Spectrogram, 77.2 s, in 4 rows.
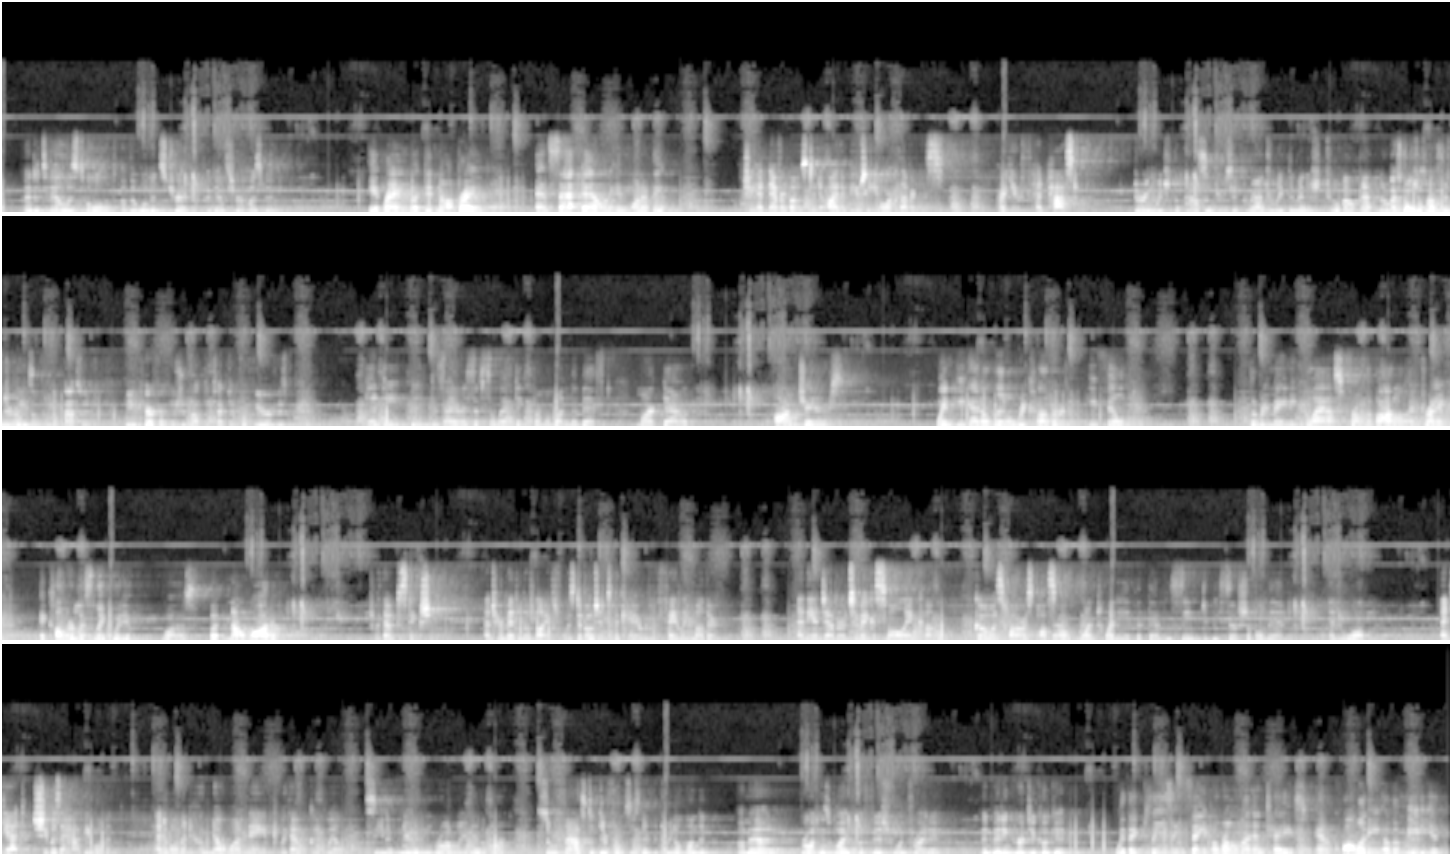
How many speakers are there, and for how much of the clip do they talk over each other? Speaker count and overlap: six, about 2%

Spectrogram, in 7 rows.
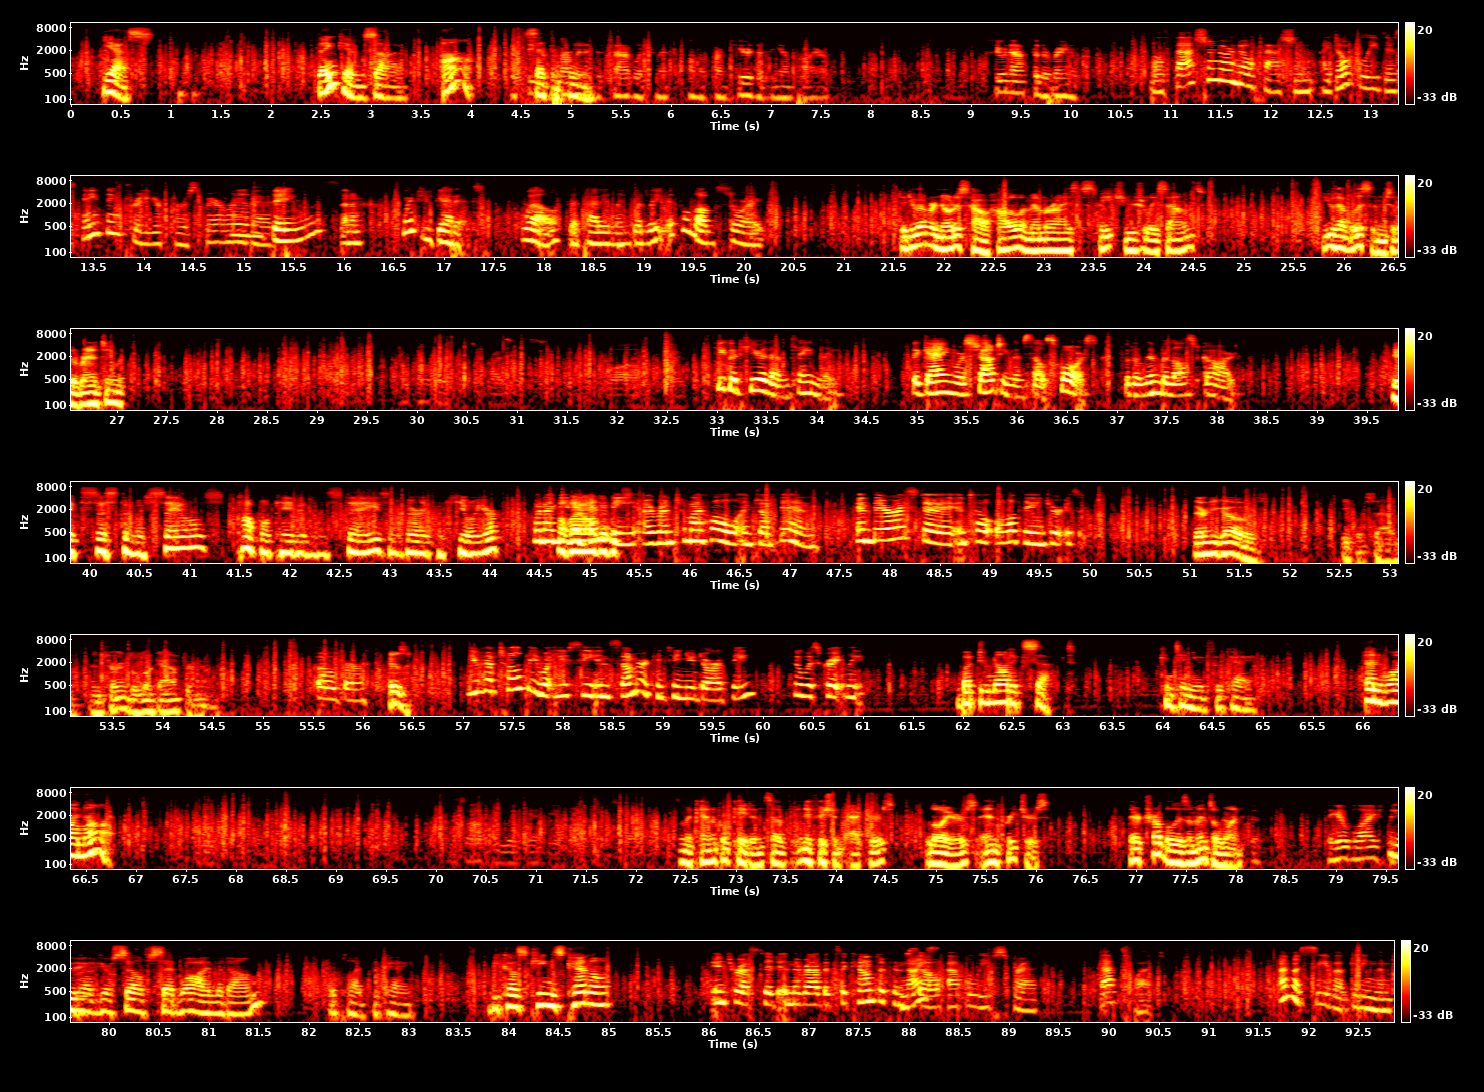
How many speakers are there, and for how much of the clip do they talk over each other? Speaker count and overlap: ten, about 8%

